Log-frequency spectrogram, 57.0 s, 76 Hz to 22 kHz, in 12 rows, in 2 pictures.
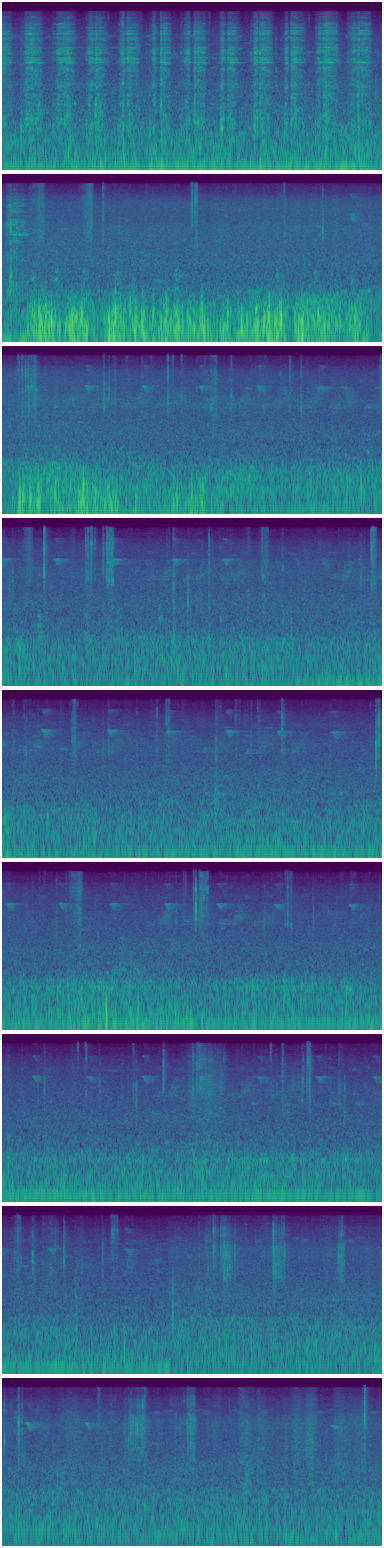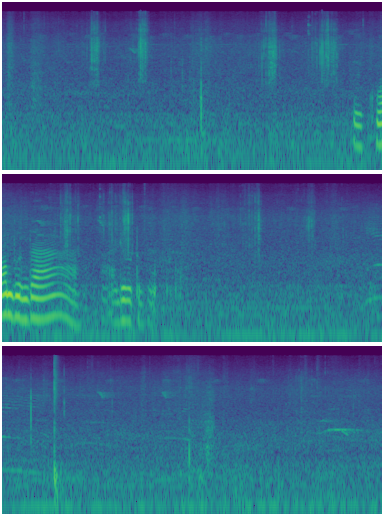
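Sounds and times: leaves rustling and snapping: 0:04.7 - 0:13.5, 0:14.1 - 0:18.0, 0:18.6 - 0:25.0, 0:25.9 - 0:27.8, 0:28.6 - 0:55.0.

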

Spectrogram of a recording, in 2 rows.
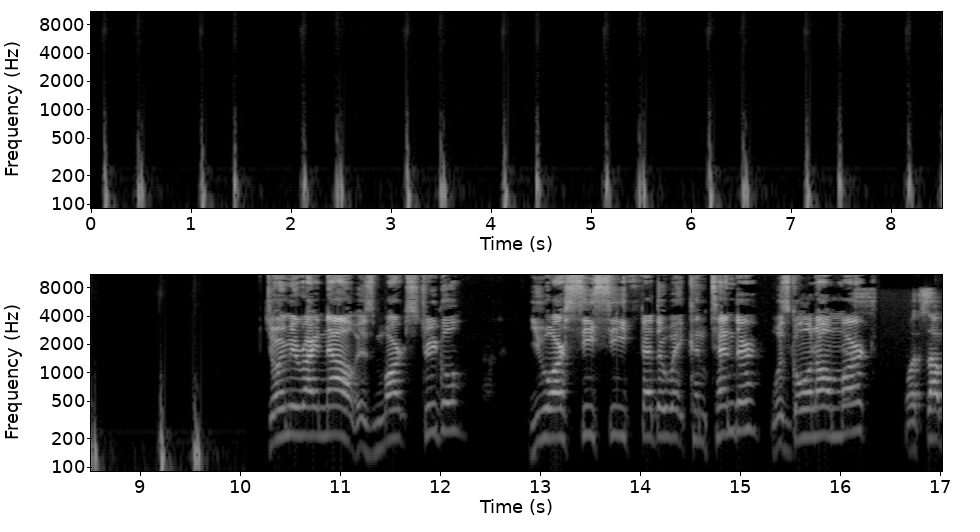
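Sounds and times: heartbeat thumps: 0:00.1 - 0:09.8.

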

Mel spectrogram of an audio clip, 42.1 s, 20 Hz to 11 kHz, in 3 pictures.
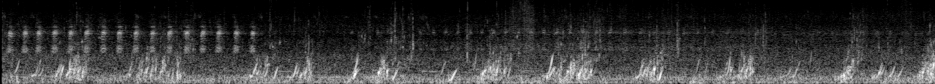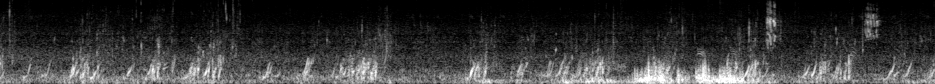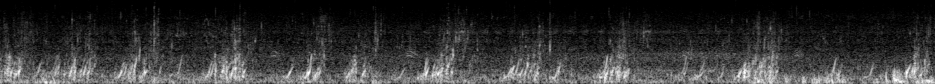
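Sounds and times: frogs croaking: 0:00.0 - 0:04.7, 0:05.3 - 0:11.4.

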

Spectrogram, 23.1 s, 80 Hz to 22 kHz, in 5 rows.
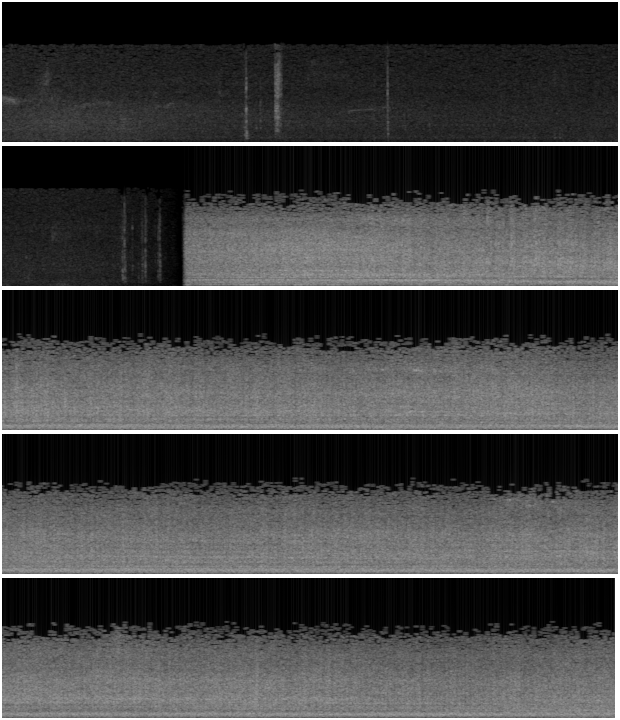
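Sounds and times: freight train wheels rushing on rails: 0:06.0 - 0:23.0.

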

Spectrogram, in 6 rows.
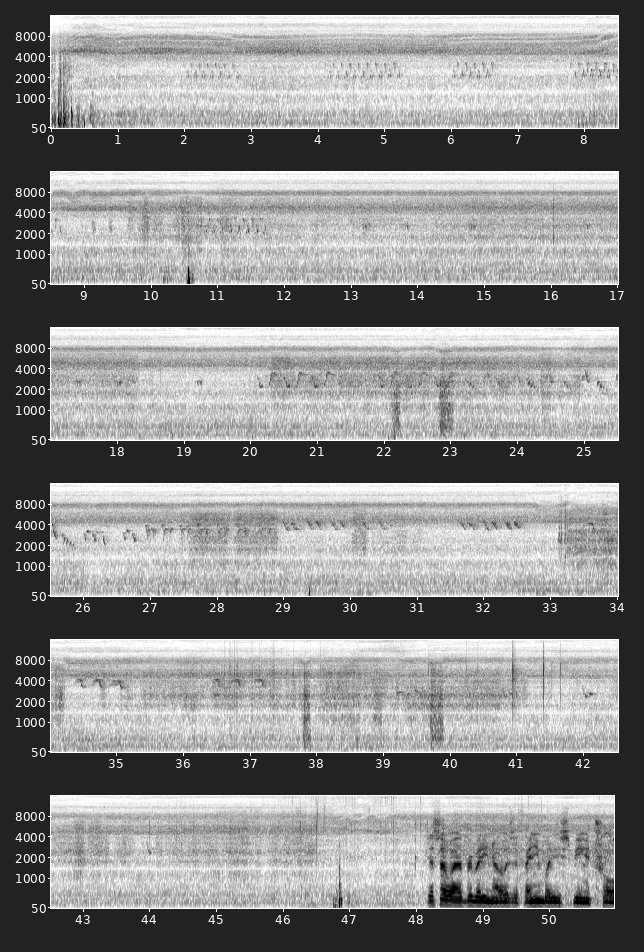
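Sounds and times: butane torch flame hissing: 0:00.0 - 0:50.9
sharp ticks: 0:36.4 - 0:41.8.

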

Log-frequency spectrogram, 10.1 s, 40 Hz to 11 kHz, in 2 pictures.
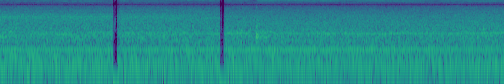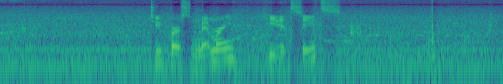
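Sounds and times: vehicle engine idling: 0:00.0 - 0:10.0
electric motor whine: 0:02.2 - 0:05.7.

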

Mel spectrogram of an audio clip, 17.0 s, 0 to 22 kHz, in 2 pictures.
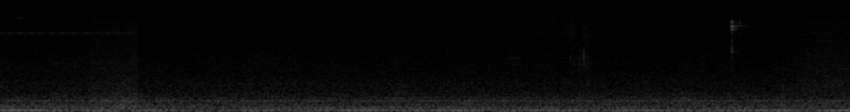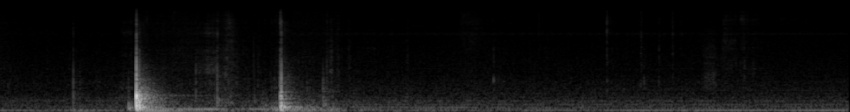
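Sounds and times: phone knocking on table: 0:09.8 - 0:11.9.

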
